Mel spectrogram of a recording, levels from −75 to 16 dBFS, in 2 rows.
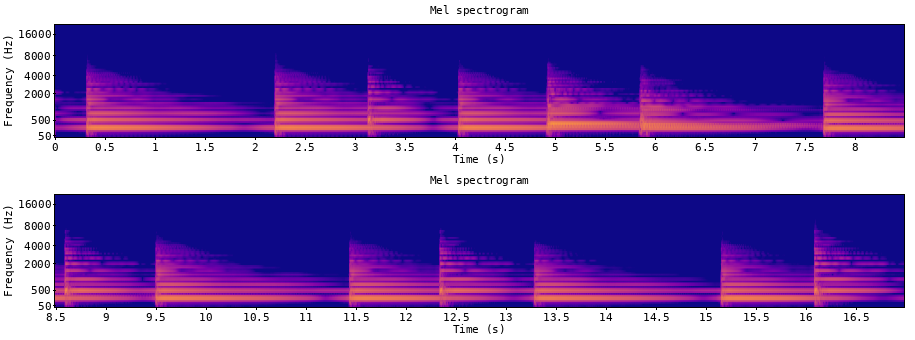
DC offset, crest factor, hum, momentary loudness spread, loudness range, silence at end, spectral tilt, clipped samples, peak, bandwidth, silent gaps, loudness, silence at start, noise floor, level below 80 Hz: under 0.1%; 16 dB; none; 17 LU; 3 LU; 0.1 s; -7.5 dB/octave; under 0.1%; -4 dBFS; 5.2 kHz; none; -21 LUFS; 0 s; -42 dBFS; -70 dBFS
